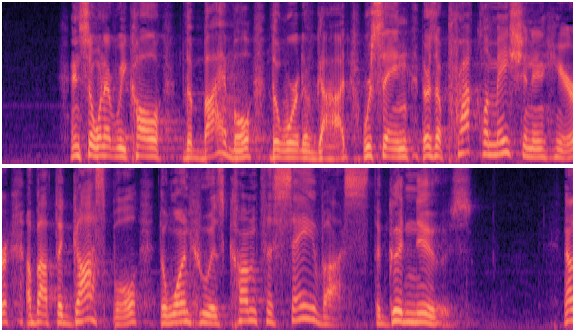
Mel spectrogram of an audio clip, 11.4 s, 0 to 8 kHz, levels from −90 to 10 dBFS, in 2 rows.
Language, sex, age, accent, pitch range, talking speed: English, male, 30-49, American, 140-205 Hz, 175 wpm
